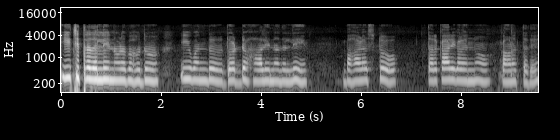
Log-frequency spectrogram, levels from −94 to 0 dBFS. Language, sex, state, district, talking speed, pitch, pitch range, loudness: Kannada, female, Karnataka, Bellary, 70 wpm, 240 Hz, 230-250 Hz, -21 LUFS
